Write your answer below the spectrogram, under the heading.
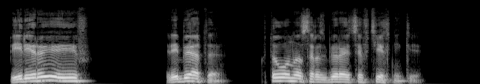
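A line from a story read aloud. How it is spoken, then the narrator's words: Bored voice. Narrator (Russian): Криз скучным голосом сказал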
